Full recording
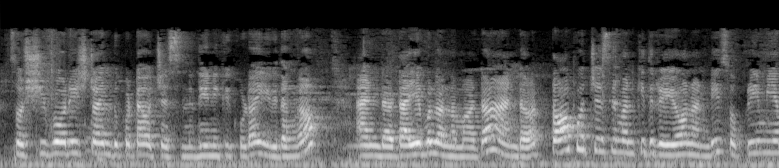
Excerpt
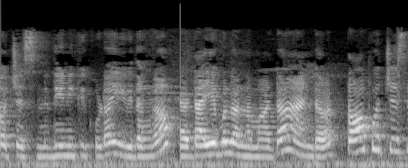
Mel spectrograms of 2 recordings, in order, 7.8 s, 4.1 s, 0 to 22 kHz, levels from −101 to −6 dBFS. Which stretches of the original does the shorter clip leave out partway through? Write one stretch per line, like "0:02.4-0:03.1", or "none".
0:03.2-0:03.8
